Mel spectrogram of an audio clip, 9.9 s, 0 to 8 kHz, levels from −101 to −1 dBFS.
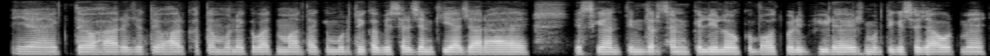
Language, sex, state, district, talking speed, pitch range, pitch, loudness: Hindi, male, Bihar, Jahanabad, 220 wpm, 115-120 Hz, 115 Hz, -18 LUFS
